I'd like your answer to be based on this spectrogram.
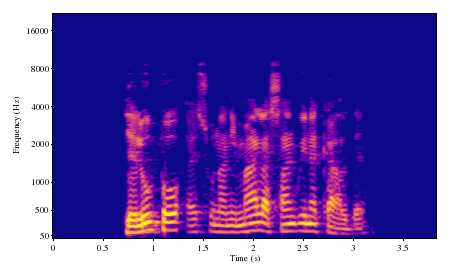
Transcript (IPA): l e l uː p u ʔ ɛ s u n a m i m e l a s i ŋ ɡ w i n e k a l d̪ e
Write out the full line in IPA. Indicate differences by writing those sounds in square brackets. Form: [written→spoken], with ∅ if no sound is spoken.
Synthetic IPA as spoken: l e l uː p [u→o] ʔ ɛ s u n a [m→n] i m [e→a] l a s [i→a] ŋ ɡ w i n e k a l d̪ e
